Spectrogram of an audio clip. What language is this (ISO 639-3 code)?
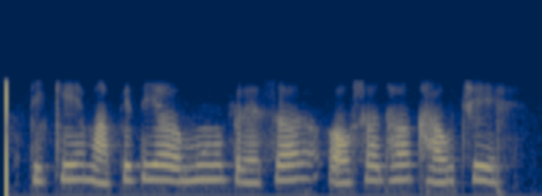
ori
